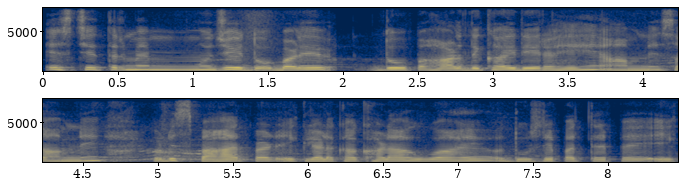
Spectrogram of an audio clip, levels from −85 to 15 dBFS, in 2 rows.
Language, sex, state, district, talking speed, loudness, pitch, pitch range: Hindi, female, Madhya Pradesh, Bhopal, 200 wpm, -18 LUFS, 205 Hz, 200-225 Hz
